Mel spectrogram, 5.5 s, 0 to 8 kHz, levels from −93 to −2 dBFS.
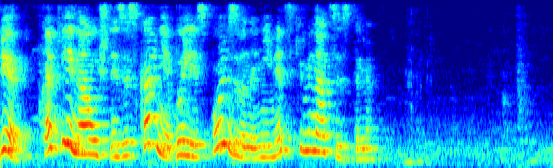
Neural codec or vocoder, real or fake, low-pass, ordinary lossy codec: none; real; 7.2 kHz; MP3, 64 kbps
